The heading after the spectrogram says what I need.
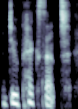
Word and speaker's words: Dupixent: The brand name is Dupixent. Dupixent has three syllables. That's do like duel, pix like pixel, and ant like the last syllable in the word president.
